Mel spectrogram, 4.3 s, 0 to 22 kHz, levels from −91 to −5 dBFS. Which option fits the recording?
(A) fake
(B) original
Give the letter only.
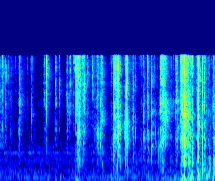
B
